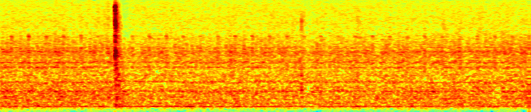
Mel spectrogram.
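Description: Car engine idling steadily, a low hum under a light hiss, with one short click about a second in.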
